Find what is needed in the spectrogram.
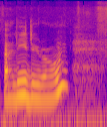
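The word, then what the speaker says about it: vallée du Rhône: pretty famous in history in French though you would say it as vallée du Rhone and that's where the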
